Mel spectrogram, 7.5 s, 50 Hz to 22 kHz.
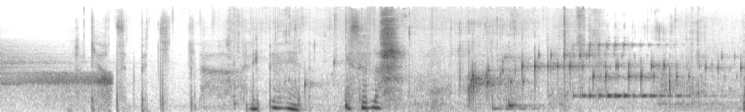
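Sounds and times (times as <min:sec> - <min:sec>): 
speech: 0:00.7 - 0:04.1
water bubbling and gurgling: 0:03.0 - 0:07.4.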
